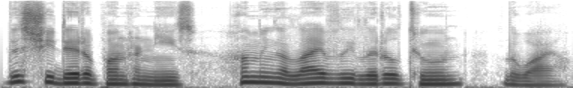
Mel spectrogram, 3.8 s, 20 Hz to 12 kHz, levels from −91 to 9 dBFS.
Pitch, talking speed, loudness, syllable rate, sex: 135 Hz, 205 wpm, -18 LUFS, 6.0 syllables/s, male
